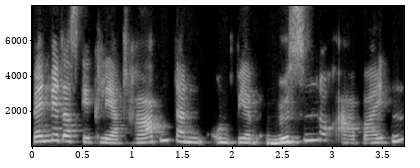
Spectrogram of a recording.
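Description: A woman's high-pitched voice at a fairly slow pace, with very wide pitch swings. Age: 40s. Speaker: decision-making expert and business consultant. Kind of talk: interview.

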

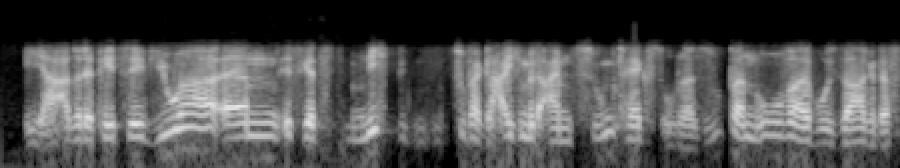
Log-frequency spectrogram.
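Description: Speaking at a moderate pace, a man talks with a northern German accent. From northern Germany. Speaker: assistive technology company representative. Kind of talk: product interview. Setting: phone call.

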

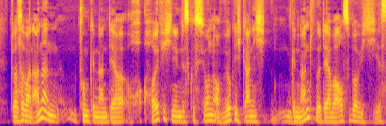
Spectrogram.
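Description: In a plain, everyday voice, a man talks at a fairly quick pace with medium pitch and ordinary pitch variation. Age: 40s. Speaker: agile coach. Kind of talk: casual chat.

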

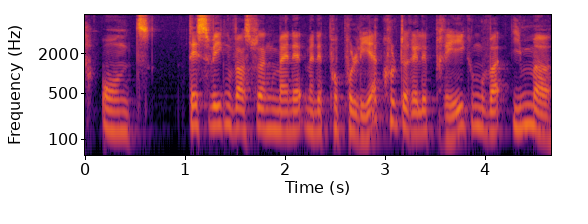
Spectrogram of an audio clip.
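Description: A man's plain, everyday voice, fairly high in pitch, at a moderate pace with ordinary pitch variation. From Austria, Lower Austria (Weinviertel, Stockerau). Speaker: filmmaker and artist. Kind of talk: interview conversation.

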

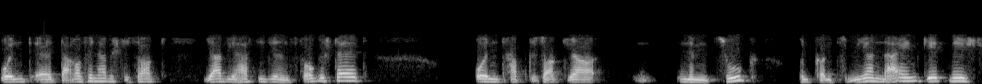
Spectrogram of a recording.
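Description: Man at medium pitch with ordinary pitch variation, fairly slow pace and long, frequent pauses. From Saxony, Ore Mountains (eastern Germany). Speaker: teacher sharing personal experience. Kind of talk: testimony. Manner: halting.

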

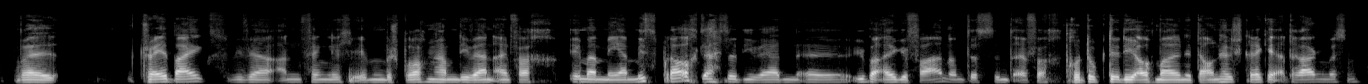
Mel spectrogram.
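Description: A dark, mellow tone moves at a fairly slow pace with monotone, flat intonation, in a dry, close sound with no echo. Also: man, medium pitch for a man. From Franconia, Fichtelgebirge (Bavaria, Germany). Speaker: bicycle frame designer. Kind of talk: interview.

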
